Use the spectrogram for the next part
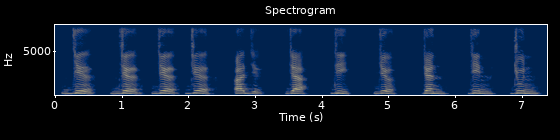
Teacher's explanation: जुबान का दरमियानी हिस्सा ऊपर टच करेंगे तो सही मखरज निकलेगा।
